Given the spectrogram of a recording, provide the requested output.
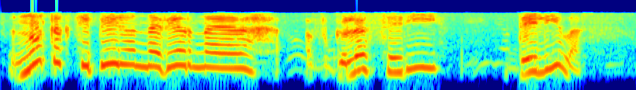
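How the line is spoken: Plain. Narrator (Russian): сказала она

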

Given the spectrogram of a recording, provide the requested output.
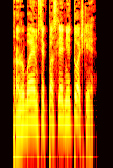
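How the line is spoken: Shouted. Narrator (Russian): крикнул я Ани

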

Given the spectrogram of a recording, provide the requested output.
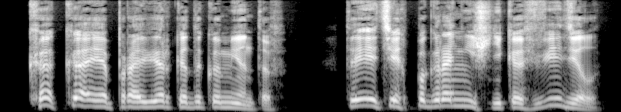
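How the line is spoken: Laughing. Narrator (Russian): рассмеялся Корнеев

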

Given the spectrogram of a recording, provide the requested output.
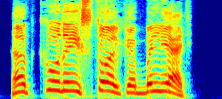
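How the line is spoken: Shouting. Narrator (Russian): прокричал Саймон

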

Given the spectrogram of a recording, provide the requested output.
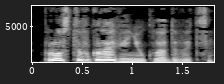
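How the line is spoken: Calm. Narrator (Russian): спокойно сказала

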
